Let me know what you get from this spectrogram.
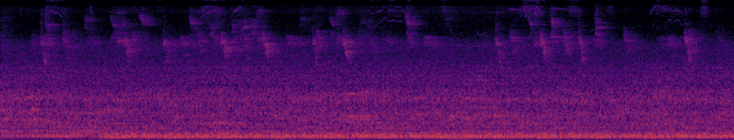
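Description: Small birds chirping in short, irregular calls over a steady low hum that gets louder about a second and a half in.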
